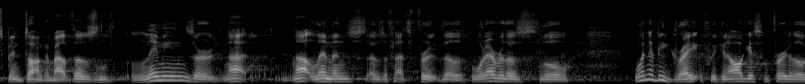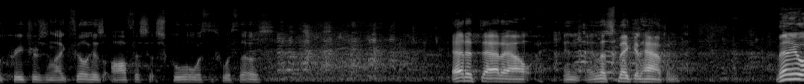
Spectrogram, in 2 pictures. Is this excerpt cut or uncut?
uncut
